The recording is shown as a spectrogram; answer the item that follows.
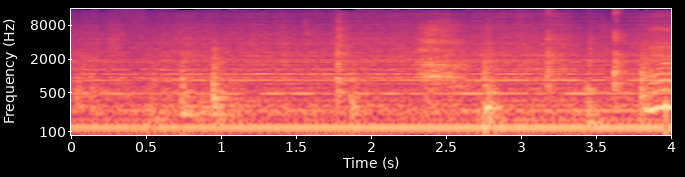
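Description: Steady low electronic hum with a fainter steady high tone above it, an unexplained droning noise that does not stop, with a few light knocks or taps over it.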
